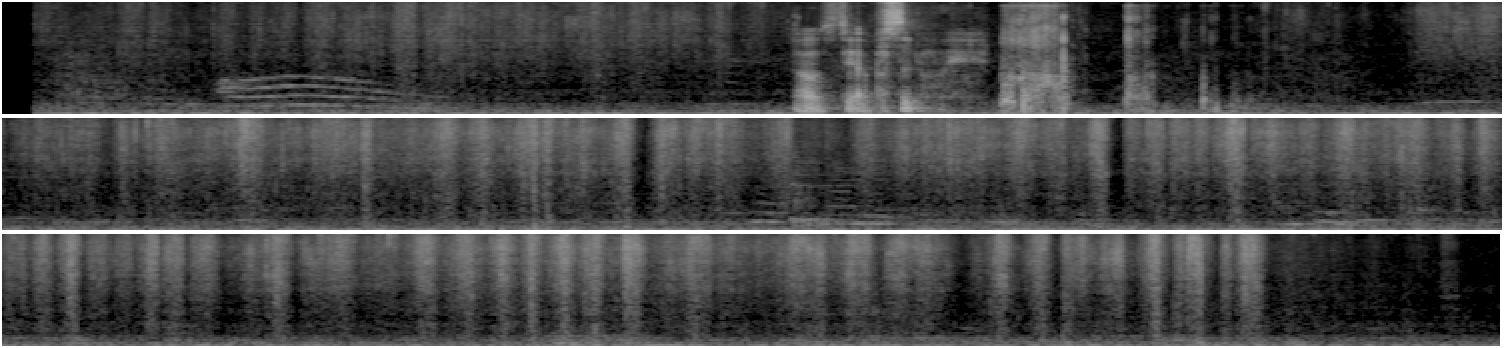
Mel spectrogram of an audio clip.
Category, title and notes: Soundscapes > Nature
Leaves Rustling
Foley sound made by rubbing crumpled paper balls against one another
Leaf-rustle, bush-rustling, leaves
